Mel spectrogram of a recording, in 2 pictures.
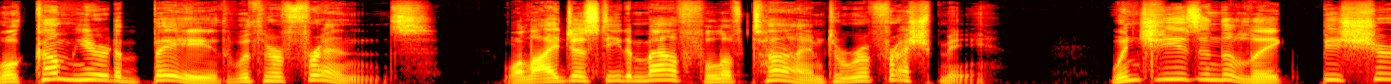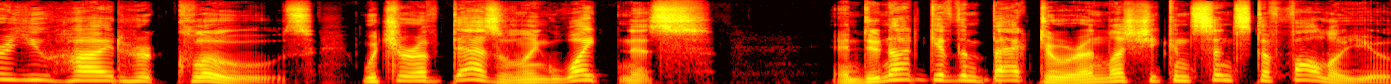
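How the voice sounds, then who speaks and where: A put-on character voice from a man, high-pitched and at a moderate pace, on a very clean recording with a silent background. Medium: read story. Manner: kindly, advising.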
